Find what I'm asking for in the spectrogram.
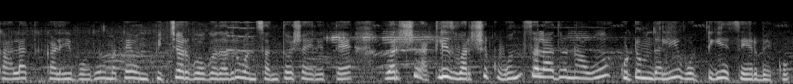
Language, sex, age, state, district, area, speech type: Kannada, female, 30-45, Karnataka, Bangalore Urban, urban, spontaneous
